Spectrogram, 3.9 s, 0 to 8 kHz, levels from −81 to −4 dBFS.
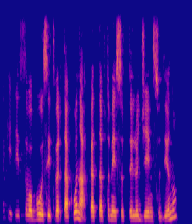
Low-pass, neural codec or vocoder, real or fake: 7.2 kHz; none; real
